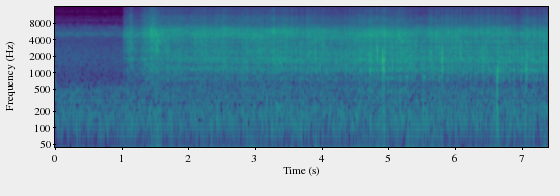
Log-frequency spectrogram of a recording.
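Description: A small fire crackles and hisses.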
